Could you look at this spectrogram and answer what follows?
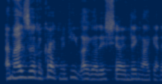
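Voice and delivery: fast switch into Gullah. Real, not acted. Speaker giving up on global language, quick Gullah. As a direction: slip quickly into Gullah native speech. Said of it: "just speak my native tongue".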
